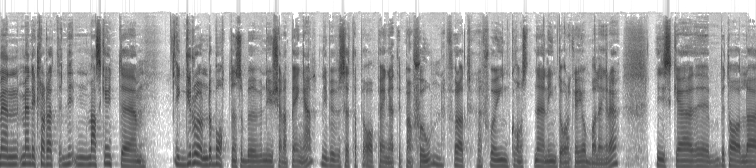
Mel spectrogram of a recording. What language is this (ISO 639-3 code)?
swe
